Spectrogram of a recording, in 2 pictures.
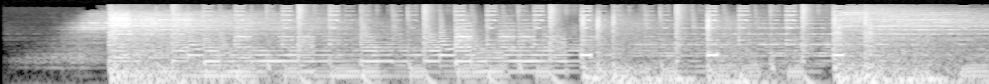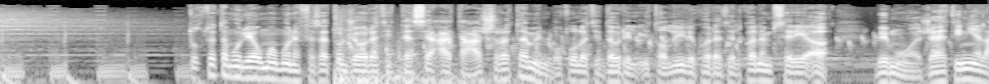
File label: arabic sports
